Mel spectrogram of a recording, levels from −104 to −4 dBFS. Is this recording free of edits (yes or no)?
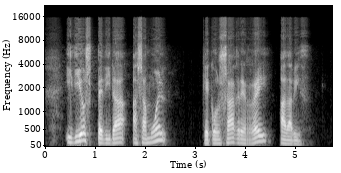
no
